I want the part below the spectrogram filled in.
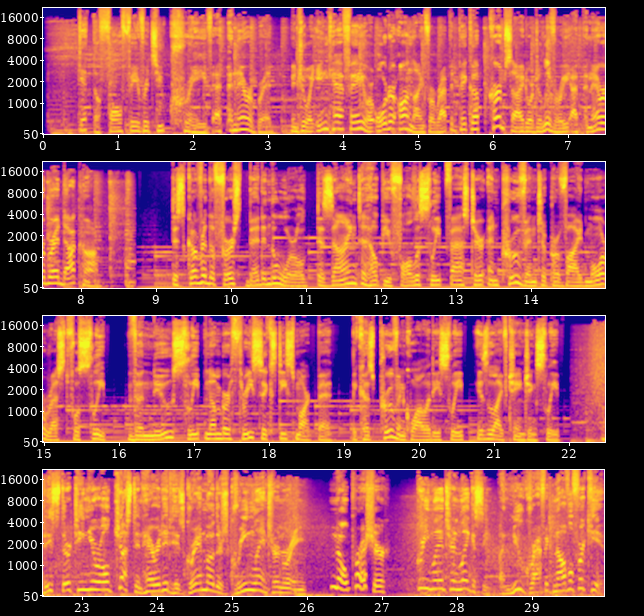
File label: tv youtube instagram social media ad commercial male voice over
